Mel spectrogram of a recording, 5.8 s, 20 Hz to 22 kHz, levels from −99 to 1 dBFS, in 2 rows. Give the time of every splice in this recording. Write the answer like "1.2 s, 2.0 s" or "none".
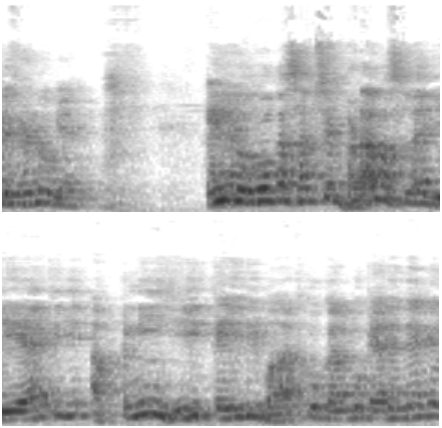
none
